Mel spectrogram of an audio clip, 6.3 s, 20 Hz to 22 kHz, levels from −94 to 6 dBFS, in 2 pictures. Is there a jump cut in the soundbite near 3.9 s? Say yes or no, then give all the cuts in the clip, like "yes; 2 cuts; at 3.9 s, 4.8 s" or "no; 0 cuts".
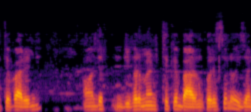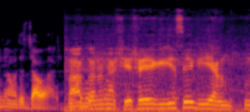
yes; 1 cut; at 3.9 s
